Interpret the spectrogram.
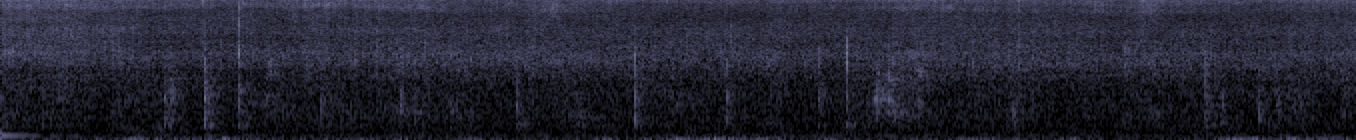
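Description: Chopped tomatoes and onions frying and sizzling in oil in a nonstick frying pan over high heat, while a wooden spatula stirs them, scraping and tapping the pan in short sharp clicks here and there.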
